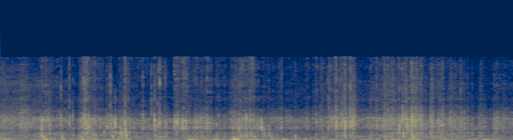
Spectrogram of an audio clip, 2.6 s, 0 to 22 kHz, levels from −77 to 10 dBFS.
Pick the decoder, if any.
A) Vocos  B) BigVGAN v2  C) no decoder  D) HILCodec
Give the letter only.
B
